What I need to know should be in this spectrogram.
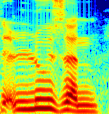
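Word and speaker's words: Luzon: when they say it it sounds like loan but it's spelled luzen l u z o n luzen yeah but when they say it it sounds exactly the same as loan yes and um the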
